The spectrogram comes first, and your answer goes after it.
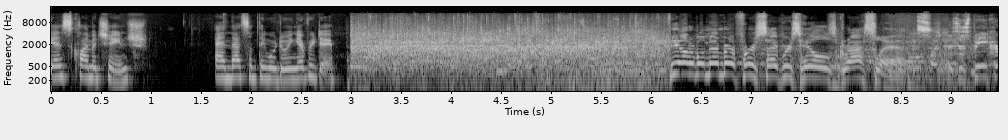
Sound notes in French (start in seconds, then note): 6.1 applaudissements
